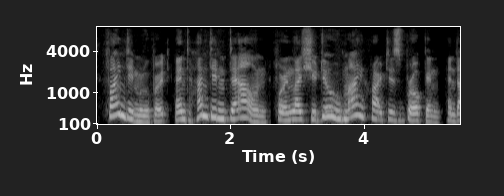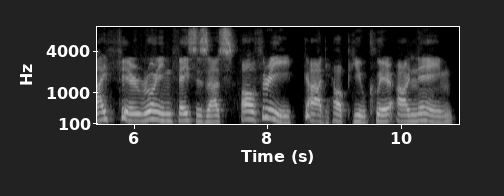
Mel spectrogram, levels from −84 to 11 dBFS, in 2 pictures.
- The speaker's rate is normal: Yes, average, 155 wpm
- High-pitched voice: No, medium, 165 Hz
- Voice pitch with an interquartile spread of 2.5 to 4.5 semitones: No, average, 5.1 semitones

